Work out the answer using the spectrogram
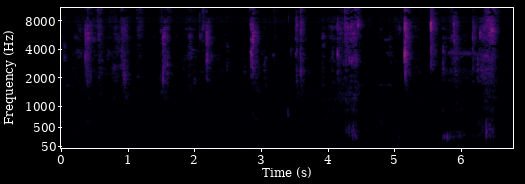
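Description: Faint eating sounds: chewing and lip smacks as rice and curry are eaten by hand, coming as irregular short clicks a few times a second, with a louder sip from a bowl of dal about four seconds in.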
